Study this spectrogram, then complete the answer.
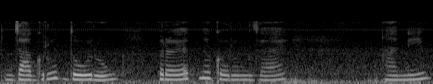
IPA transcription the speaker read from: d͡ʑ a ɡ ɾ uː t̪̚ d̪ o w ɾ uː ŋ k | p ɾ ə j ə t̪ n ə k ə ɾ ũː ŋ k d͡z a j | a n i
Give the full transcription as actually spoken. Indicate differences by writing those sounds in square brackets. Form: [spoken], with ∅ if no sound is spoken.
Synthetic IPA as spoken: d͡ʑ a ɡ ɾ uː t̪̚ d̪ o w ɾ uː ŋ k | p ɾ ə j ə t̪ n ə k ə ɾ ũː ŋ k d͡z a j | a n i

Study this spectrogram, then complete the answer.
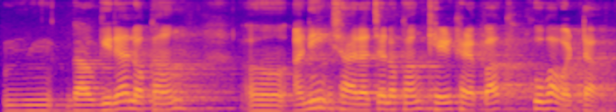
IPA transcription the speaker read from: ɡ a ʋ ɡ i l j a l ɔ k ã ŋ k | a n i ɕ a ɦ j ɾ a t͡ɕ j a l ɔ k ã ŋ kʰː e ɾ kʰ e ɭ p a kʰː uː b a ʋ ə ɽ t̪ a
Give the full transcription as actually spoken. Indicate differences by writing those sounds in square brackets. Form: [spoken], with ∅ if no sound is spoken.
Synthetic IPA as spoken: ɡ a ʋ ɡ i [ɾ] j a l ɔ k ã ŋ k | a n i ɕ a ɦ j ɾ a t͡ɕ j a l ɔ k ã ŋ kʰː e [ɭ] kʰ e ɭ p a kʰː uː b a ʋ ə ɽ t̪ a

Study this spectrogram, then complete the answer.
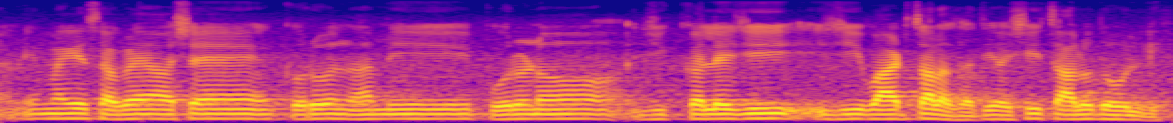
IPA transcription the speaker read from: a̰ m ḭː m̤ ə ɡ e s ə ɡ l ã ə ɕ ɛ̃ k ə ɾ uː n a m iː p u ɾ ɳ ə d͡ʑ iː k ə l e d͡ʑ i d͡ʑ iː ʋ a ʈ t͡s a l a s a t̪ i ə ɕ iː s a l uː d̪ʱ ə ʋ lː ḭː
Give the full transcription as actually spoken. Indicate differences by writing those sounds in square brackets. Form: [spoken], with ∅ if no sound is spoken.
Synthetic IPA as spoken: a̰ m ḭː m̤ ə ɡ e s ə ɡ [ɭ] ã ə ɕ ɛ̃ k ə ɾ uː n a m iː p u ɾ ɳ ə d͡ʑ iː k ə l e d͡ʑ i d͡ʑ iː ʋ a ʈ t͡s a l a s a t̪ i ə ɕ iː [t͡s] a l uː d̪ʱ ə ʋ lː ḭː

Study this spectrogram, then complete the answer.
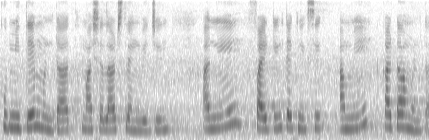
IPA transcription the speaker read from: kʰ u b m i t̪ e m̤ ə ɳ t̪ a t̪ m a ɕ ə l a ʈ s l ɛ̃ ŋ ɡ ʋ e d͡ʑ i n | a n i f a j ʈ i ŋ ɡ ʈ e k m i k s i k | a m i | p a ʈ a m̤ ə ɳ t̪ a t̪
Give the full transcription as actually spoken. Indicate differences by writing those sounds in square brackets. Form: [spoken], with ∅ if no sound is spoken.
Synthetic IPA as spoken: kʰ u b m i t̪ e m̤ ə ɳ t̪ a t̪ m a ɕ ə l a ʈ s l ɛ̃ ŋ ɡ ʋ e d͡ʑ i n | a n i f a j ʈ i ŋ ɡ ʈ e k [n] i k s i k | a m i | [k] a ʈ a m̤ ə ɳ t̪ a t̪

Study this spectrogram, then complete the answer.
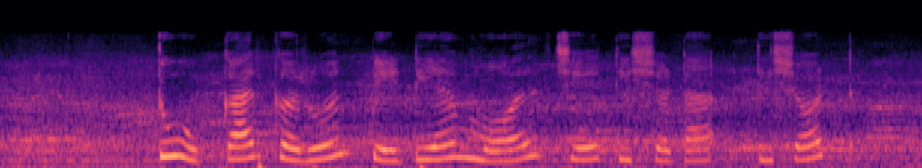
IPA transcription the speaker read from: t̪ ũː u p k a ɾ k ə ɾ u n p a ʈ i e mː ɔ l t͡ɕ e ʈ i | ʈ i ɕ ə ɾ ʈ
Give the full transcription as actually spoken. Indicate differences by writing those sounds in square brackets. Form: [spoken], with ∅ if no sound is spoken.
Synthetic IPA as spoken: t̪ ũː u p k a ɾ k ə ɾ [uː] n p [e] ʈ i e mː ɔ l t͡ɕ e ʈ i | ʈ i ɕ ə ɾ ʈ

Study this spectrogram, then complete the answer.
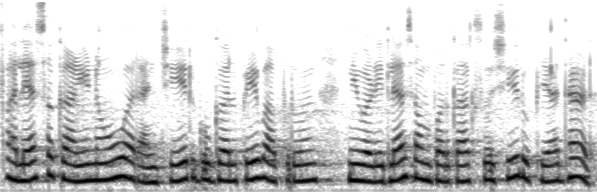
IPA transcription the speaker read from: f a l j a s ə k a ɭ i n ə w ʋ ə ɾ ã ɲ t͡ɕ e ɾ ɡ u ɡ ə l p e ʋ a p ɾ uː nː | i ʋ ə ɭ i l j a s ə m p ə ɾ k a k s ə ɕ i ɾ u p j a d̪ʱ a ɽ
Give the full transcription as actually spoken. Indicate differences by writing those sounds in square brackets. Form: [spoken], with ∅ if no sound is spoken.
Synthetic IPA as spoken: f a l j a s ə k a ɭ i n ə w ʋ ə ɾ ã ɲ t͡ɕ e ɾ ɡ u ɡ ə l p e ʋ a p ɾ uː nː | i ʋ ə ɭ i l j a s ə m p ə ɾ k a k s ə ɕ i ɾ u p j a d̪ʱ a ɽ

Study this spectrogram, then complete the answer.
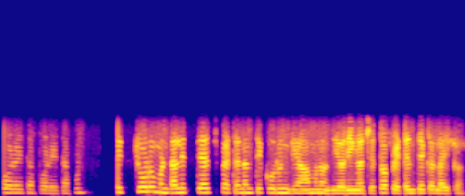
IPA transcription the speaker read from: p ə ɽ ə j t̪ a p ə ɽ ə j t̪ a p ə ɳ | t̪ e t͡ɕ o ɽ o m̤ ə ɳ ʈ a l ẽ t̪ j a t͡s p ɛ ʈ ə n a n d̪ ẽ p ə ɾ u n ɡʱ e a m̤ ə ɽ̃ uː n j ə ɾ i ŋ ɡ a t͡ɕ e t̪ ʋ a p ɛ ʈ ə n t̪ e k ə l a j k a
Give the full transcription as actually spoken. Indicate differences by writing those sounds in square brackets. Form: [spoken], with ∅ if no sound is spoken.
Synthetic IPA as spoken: p ə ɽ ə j t̪ a p ə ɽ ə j t̪ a p ə ɳ | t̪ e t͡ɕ o ɽ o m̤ ə ɳ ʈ a l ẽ t̪ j a t͡s p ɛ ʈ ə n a n [t̪] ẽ [k] ə ɾ [uː] n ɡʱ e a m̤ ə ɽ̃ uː n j ə ɾ i ŋ ɡ a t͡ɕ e t̪ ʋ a p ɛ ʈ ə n t̪ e k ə l a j k a

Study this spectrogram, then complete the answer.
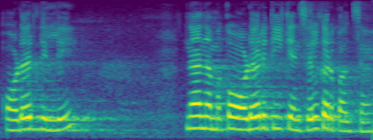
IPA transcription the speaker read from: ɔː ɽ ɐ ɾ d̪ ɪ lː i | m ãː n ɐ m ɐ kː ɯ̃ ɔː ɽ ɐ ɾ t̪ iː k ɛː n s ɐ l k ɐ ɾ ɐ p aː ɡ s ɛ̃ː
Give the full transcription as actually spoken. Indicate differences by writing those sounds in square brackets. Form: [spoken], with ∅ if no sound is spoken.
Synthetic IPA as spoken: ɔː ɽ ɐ ɾ d̪ ɪ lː i | [n] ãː n ɐ m ɐ kː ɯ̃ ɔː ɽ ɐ ɾ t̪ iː k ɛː n s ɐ l k ɐ ɾ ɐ p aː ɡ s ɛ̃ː

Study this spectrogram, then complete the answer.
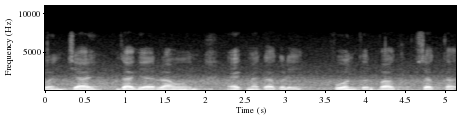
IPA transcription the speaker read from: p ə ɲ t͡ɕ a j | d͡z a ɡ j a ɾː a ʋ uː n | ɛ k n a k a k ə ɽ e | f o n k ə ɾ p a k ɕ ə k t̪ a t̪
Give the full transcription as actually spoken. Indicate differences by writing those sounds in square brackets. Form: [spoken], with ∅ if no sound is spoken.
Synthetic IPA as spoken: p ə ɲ t͡ɕ a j | d͡z a ɡ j a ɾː a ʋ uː n | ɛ k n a k a k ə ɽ e | f o n k ə ɾ p a k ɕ ə k t̪ a t̪

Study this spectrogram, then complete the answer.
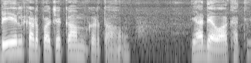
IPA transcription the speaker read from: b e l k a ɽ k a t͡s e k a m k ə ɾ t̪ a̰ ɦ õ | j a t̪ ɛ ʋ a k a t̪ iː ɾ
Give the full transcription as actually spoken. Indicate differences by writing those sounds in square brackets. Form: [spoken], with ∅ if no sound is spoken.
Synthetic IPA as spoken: b e l k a ɽ [p] a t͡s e k a m k ə ɾ t̪ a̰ ɦ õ | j a [d̪] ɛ ʋ a [kʰ] a t̪ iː ɾ

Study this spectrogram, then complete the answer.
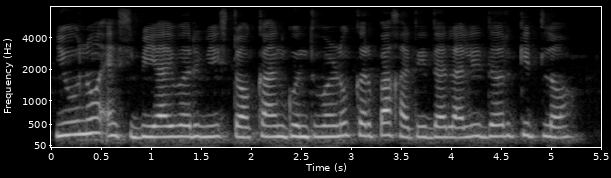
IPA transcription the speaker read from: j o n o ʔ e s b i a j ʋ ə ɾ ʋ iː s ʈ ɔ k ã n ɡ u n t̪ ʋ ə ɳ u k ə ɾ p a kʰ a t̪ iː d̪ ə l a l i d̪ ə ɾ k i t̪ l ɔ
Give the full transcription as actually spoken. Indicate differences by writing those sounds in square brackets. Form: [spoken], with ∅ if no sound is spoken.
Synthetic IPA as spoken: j [u] n o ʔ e s b i a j ʋ ə ɾ ʋ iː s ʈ ɔ k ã n ɡ u n t̪ ʋ ə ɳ u k ə ɾ p a kʰ a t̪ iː d̪ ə l a l i d̪ ə ɾ k i t̪ l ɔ

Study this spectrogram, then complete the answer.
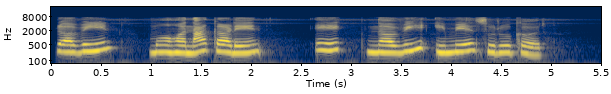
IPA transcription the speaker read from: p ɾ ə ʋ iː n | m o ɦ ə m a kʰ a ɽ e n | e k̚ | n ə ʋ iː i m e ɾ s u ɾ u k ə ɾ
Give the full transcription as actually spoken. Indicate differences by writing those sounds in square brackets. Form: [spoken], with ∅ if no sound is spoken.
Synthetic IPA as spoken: p ɾ ə ʋ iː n | m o ɦ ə [n] a [k] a ɽ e n | e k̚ | n ə ʋ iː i m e [l] s u ɾ u k ə ɾ

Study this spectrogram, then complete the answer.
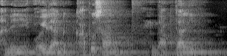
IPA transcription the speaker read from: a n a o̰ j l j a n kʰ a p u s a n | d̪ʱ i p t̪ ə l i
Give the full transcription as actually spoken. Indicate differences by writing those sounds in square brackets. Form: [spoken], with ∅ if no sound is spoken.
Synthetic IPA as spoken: a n [i] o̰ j l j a n [k] a p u s a n | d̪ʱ [a] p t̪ [a] l i

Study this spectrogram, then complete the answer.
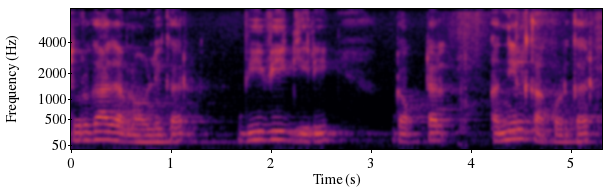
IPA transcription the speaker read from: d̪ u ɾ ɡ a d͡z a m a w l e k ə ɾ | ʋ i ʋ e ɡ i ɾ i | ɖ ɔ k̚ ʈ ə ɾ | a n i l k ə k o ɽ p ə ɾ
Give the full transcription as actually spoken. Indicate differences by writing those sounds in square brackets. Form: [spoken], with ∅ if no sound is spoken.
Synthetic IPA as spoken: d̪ u ɾ ɡ a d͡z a m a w l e k ə ɾ | ʋ i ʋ [i] ɡ i ɾ i | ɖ ɔ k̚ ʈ ə ɾ | [ə] n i l k [a] k o ɽ [k] ə ɾ

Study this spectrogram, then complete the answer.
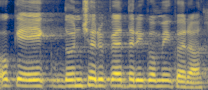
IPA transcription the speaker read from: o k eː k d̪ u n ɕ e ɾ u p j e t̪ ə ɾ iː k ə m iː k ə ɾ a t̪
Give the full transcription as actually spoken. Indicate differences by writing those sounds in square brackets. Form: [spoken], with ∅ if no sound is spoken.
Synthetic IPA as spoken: o k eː k d̪ [o] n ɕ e ɾ u p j [a] t̪ ə ɾ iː k ə m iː k ə ɾ a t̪

